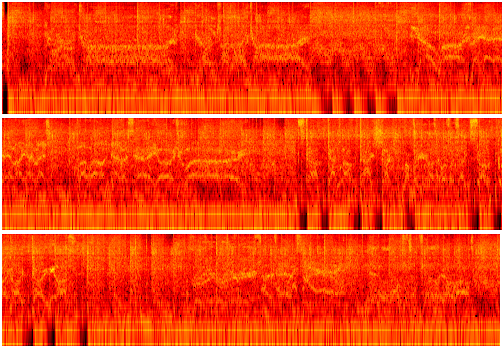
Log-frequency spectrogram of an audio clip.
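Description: A loud modern hardcore metal track, a new single from a project created in Switzerland, with a dense wall of distorted guitars, vocals woven through, and bursts of pounding, stop-start drum hits partway in and again later on.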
